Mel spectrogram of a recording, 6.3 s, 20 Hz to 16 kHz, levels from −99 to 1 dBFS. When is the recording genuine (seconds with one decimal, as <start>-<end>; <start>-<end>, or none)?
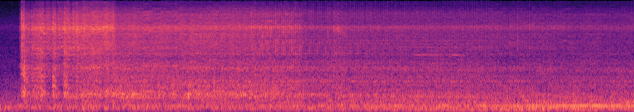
0.0-0.8; 2.5-4.9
